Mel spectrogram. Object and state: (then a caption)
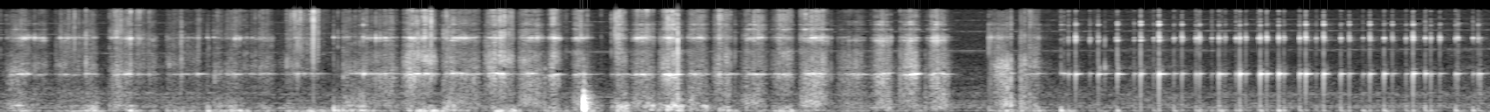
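Glass perfume bottle. Long natural nails scratch and tap the top and shoulder of a small, heavy, hollow black glass perfume bottle held in the hand; it has a textured glittery coating and a round window showing partly filled orange liquid. Dry, gritty scratching rasps on for about ten seconds, broken by one sharp click near the six-second mark, with a faint steady tone and a high whine underneath. After a brief pause, a fast stream of light, bright ticking taps fills the rest of the clip.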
